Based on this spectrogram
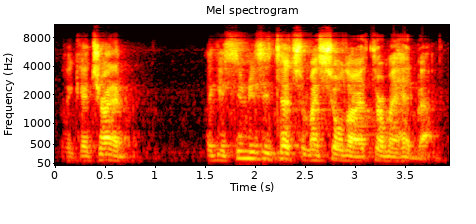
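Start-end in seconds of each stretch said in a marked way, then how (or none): none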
